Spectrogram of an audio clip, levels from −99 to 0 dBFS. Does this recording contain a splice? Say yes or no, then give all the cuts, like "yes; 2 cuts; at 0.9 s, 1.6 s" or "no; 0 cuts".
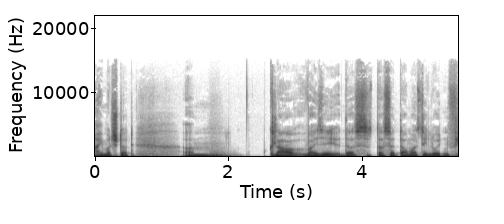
no; 0 cuts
